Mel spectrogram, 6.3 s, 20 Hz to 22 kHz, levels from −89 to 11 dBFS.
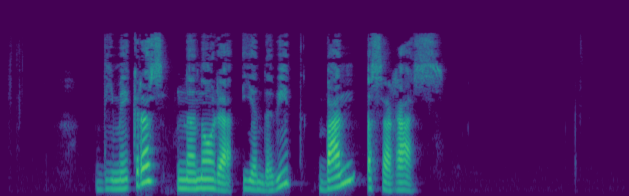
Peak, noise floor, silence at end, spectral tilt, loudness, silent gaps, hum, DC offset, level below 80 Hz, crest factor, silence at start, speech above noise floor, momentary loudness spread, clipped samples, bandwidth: -2 dBFS; -83 dBFS; 1.9 s; -5 dB/octave; -21 LUFS; none; none; under 0.1%; -76 dBFS; 22 dB; 0.95 s; 62 dB; 15 LU; under 0.1%; 11.5 kHz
